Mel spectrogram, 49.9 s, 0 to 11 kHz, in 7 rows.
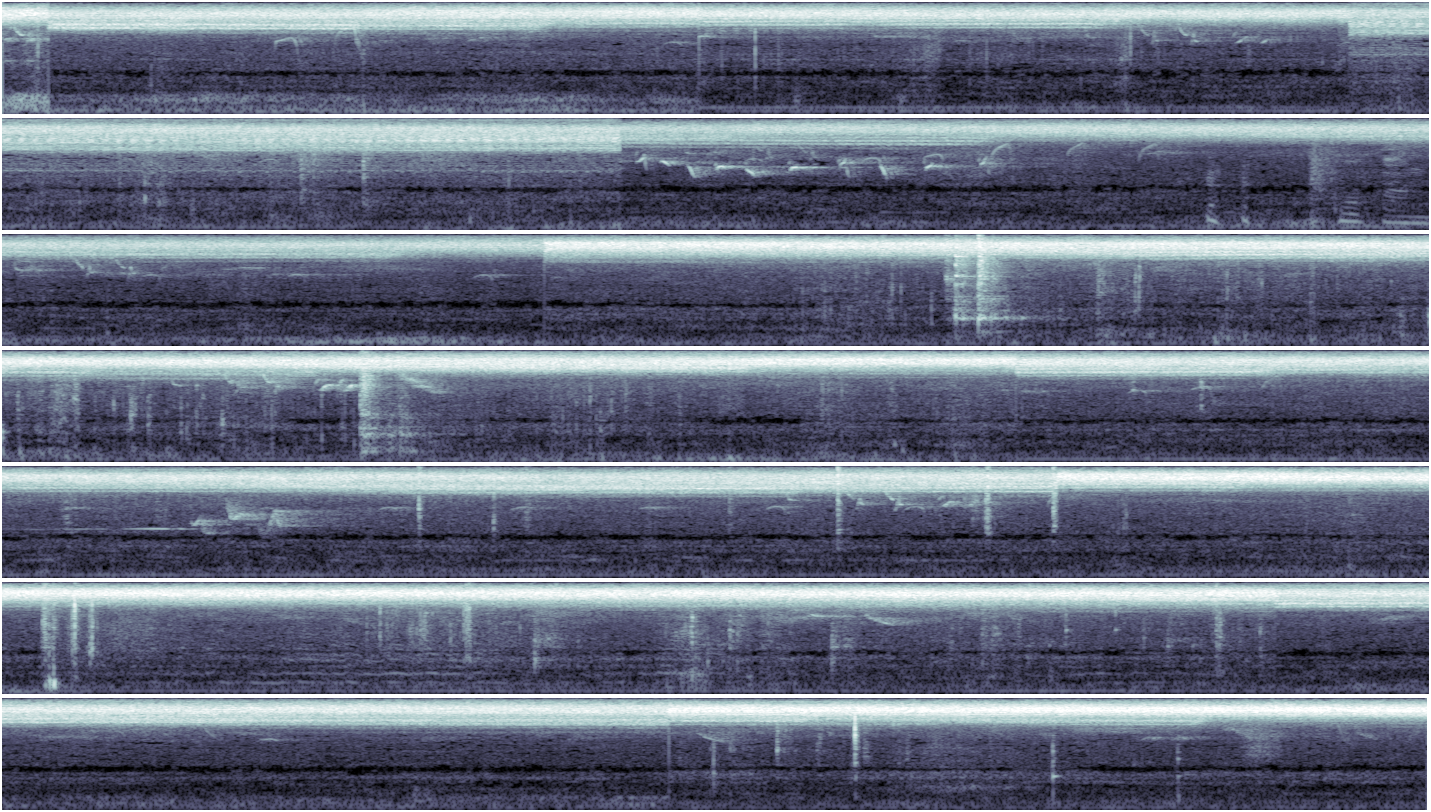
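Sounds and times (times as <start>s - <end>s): insects buzzing: 0.0s - 49.9s
sharp insect clicks: 6.8s - 10.2s, 27.3s - 27.7s, 30.4s - 34.4s, 46.1s - 48.9s.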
